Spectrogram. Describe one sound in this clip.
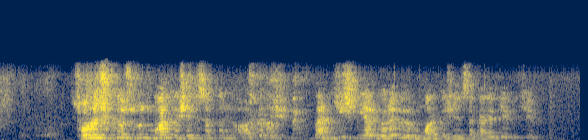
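A man speaks forcefully into a microphone in a large room.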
